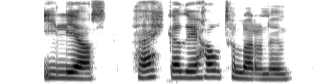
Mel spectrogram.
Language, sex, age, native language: Icelandic, male, 12, Icelandic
